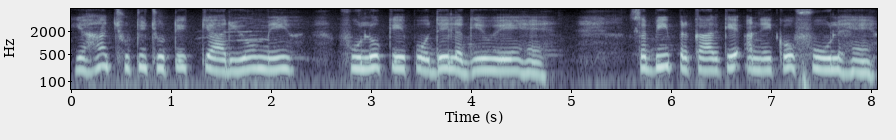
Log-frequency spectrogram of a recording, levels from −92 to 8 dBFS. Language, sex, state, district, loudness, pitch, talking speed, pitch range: Hindi, female, Rajasthan, Jaipur, -15 LUFS, 210 Hz, 125 wpm, 195-230 Hz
